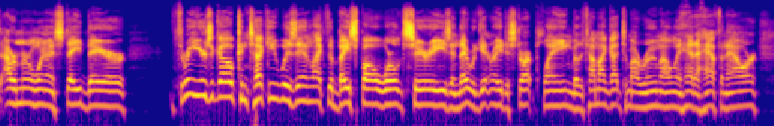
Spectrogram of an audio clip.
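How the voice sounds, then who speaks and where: Recorded very cleanly over a silent background, a man with an ordinary speaking voice talks at a fairly high pitch with ordinary pitch variation. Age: 60s. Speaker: podcast host. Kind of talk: casual monologue.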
